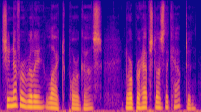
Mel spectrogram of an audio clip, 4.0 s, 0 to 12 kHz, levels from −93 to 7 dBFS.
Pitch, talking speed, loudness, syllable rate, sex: 150 Hz, 150 wpm, -17 LUFS, 4.7 syllables/s, male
